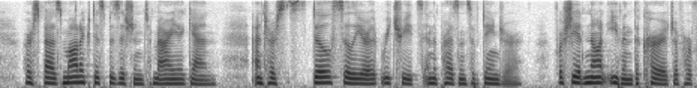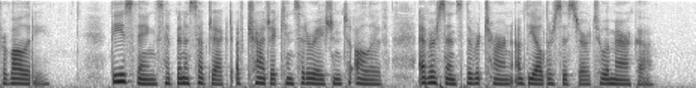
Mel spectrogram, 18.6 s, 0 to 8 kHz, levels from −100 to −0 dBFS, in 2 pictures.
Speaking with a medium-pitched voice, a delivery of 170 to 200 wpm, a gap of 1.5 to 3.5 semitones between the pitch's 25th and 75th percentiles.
No: medium, 160 Hz; average, 150 wpm; narrow, 2.6 semitones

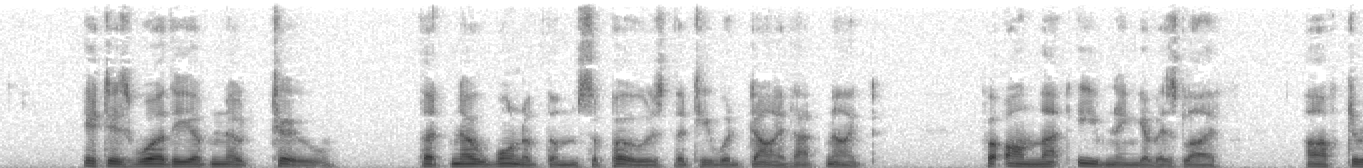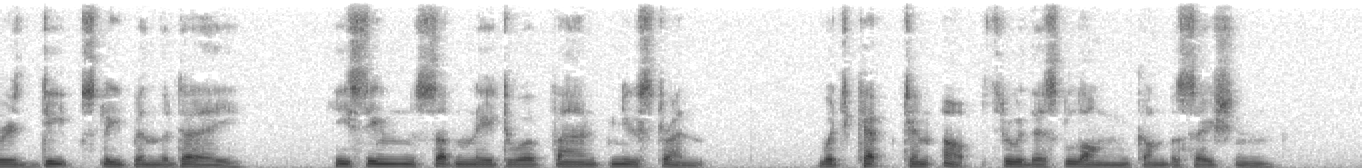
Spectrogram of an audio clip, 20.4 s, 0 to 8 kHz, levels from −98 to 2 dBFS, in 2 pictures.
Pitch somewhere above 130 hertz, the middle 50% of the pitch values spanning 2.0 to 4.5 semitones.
No: very low, 95 Hz; average, 4.0 semitones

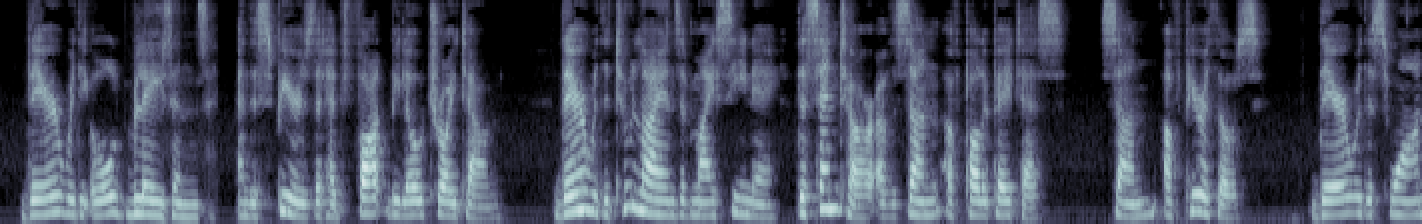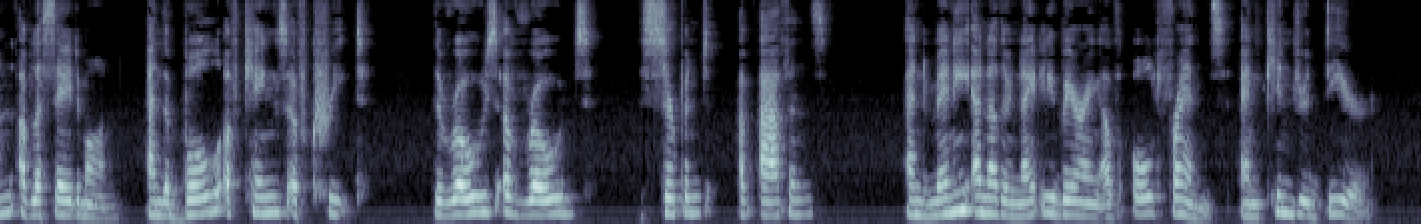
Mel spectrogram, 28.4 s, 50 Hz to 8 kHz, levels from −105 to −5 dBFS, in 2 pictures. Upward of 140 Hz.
Yes: medium, 185 Hz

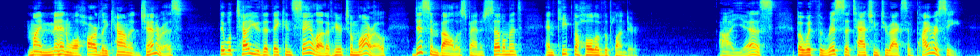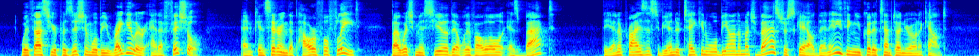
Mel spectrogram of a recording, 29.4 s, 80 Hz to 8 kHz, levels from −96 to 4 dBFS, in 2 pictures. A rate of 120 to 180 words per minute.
Yes: average, 170 wpm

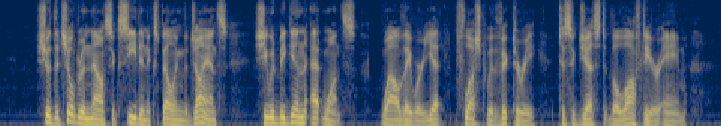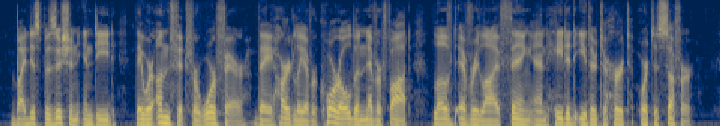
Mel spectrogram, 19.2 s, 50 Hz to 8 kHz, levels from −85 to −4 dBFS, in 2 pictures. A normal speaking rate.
Yes: average, 165 wpm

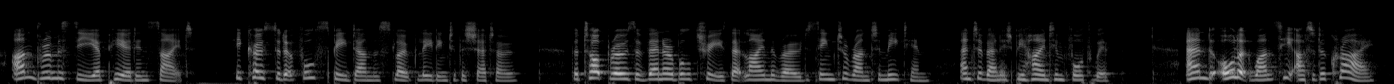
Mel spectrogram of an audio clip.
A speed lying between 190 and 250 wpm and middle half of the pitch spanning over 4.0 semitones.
Yes: average, 200 wpm; average, 4.9 semitones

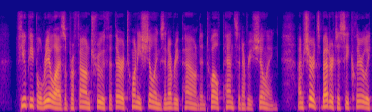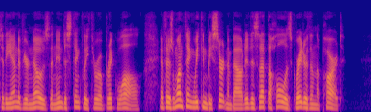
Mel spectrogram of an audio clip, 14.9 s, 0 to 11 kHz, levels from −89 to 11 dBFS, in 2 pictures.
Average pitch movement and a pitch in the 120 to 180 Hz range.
Yes: average, 3.3 semitones; medium, 140 Hz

